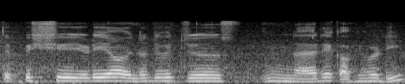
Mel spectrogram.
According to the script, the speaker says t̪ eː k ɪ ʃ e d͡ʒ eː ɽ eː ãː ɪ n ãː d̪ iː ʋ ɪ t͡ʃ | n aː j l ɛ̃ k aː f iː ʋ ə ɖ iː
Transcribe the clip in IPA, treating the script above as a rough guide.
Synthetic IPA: t̪ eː p ɪ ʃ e d͡ʒ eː ɽ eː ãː ɪ n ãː d̪ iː ʋ ɪ t͡ʃ | n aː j ɾ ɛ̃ k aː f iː ʋ ə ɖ iː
